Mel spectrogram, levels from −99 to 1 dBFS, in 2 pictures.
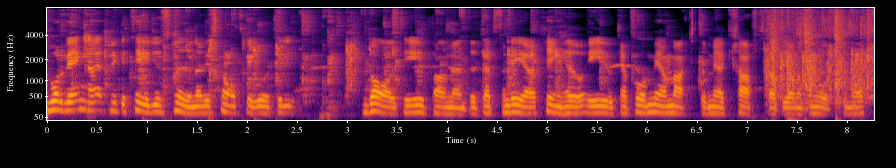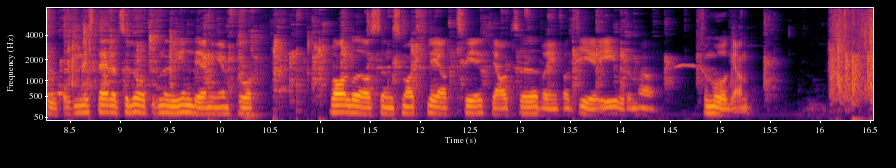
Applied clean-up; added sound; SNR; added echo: classical method log-MMSE.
